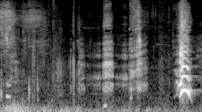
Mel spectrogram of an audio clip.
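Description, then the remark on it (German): A male dog pants and snuffles, pricks up its ears, gives a couple of short, soft huffs, then lets out one loud, sharp bark near the end. “Der Rüde stellte die Ohren auf und bellte.”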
